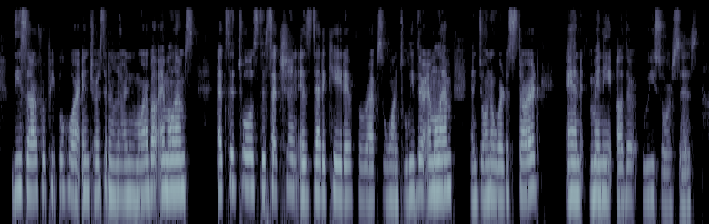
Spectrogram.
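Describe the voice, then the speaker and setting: A woman with a Spanish accent talks at a very fast pace and medium pitch. Her intonation is monotone and flat, with a dry, close sound and no echo. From Mexico. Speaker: content creator. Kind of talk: conference presentation. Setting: conference. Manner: formal.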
